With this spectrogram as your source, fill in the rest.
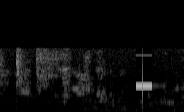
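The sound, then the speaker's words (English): A voicemail recording tone sounds once as a brief, loud, steady electronic beep right after a recorded voice prompt, heard over a narrow phone line. “At the tone, please record your message.”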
